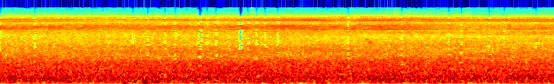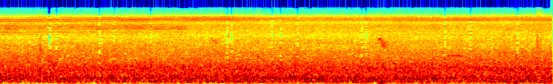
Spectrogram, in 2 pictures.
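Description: Steady rush of flowing creek water, with a faint high, even drone of insects over it.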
